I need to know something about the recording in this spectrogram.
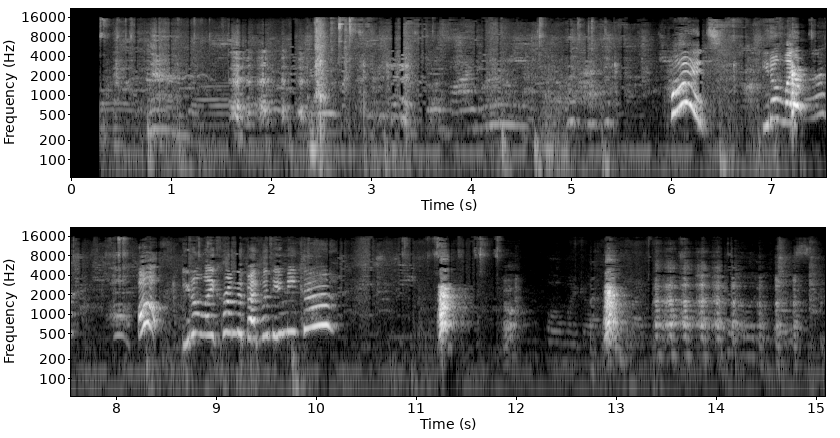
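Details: Two Siberian Huskies squabbling over the same bed indoors: wavering, rising and falling howl-like vocalizations and short yelps in bursts, mixed with human speech and background music.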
